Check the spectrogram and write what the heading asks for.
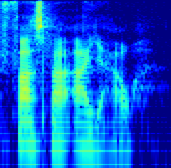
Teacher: And to be, for the benefit of those who aren't used to our romanization, this is something more like, this is a uvular fricative, Hoska. And allophonically, we back vowels, we back a at least next to the uvular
